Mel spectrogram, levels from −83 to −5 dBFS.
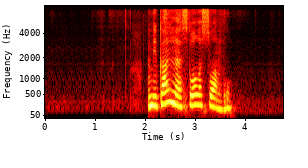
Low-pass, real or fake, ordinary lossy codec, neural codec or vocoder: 7.2 kHz; fake; none; codec, 16 kHz, 0.5 kbps, FunCodec, trained on Chinese and English, 25 frames a second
